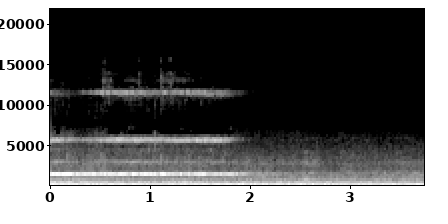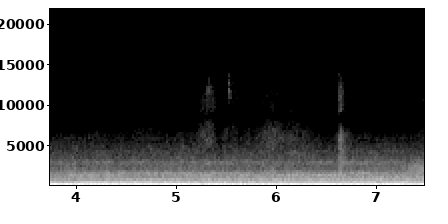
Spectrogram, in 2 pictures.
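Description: MBTA diesel commuter train rumbling as it pulls away along the track. A high steady tone stops about two seconds in, leaving the low rumble of the departing train.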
